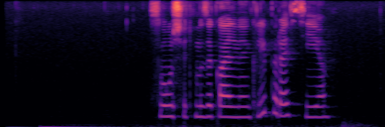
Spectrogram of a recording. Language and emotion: Russian, neutral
